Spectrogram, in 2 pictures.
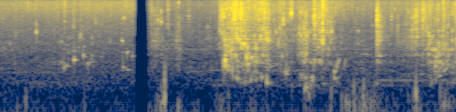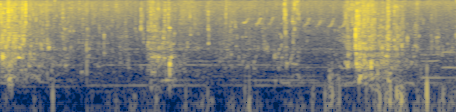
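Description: Shallow pond water sloshing and splashing in several short surges as hands grope and stir under the surface.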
